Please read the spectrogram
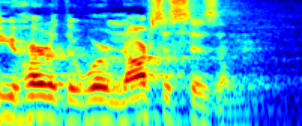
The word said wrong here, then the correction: narcissism: Narcissism? Narcissism. I added an extra syllable there.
